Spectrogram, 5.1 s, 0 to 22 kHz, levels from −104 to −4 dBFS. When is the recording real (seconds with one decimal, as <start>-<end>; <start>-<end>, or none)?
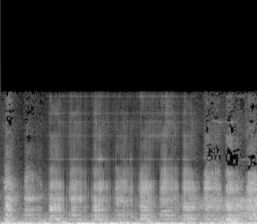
0.0-0.9; 3.9-5.1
